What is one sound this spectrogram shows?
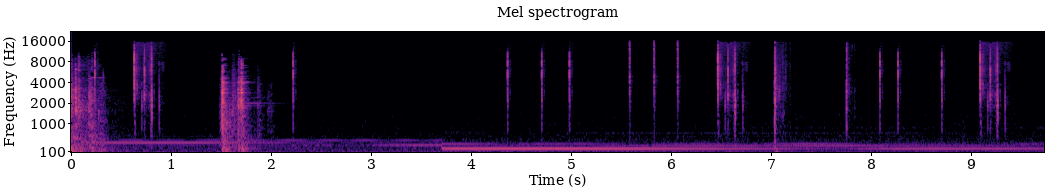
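Short menu clicks and beeps sound one after another.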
